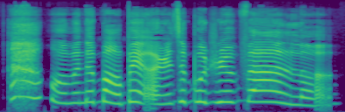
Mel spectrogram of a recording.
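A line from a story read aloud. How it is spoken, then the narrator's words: Sad crying shout. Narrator (Chinese): 他们哭了起来，伤心的喊道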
